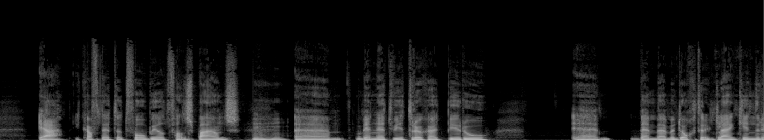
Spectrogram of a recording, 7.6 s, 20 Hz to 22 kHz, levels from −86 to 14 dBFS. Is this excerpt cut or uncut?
uncut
